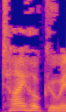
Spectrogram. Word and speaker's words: Taipei: Taipei is generally pronounced Taihoku in Japanese.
